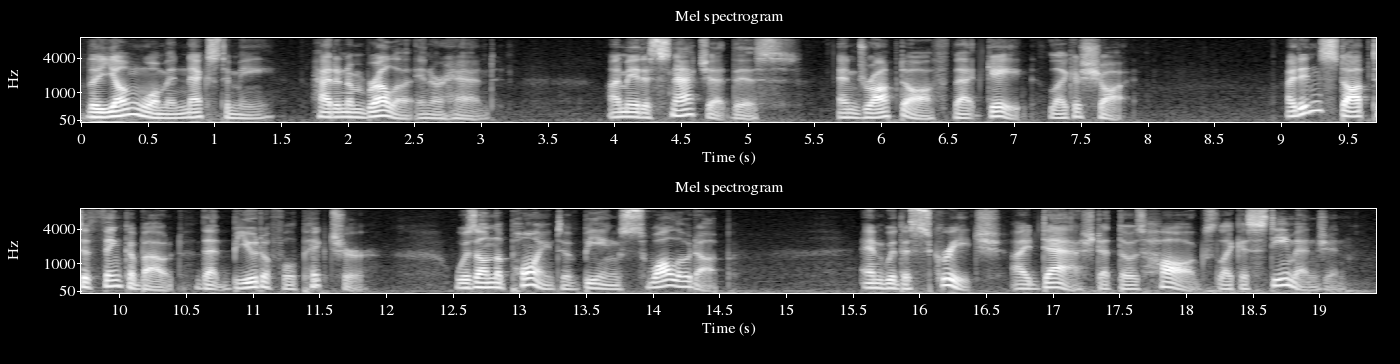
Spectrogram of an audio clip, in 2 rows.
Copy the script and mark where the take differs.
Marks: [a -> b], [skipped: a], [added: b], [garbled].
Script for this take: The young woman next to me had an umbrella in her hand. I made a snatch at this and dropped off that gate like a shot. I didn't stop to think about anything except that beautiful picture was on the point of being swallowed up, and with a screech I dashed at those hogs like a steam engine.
The young woman next to me had an umbrella in her hand. I made a snatch at this and dropped off that gate like a shot. I didn't stop to think about [skipped: anything except] that beautiful picture was on the point of being swallowed up, and with a screech I dashed at those hogs like a steam engine.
